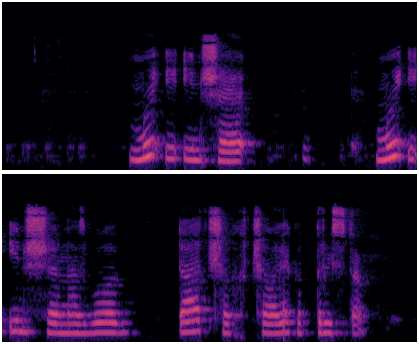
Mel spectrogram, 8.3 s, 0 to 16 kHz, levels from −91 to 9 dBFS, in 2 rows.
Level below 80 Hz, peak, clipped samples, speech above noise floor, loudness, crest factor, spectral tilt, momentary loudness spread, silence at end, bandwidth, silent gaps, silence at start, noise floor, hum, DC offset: -82 dBFS; -22 dBFS; under 0.1%; 40 dB; -37 LUFS; 18 dB; -3.5 dB/octave; 9 LU; 0.5 s; 8.2 kHz; none; 1.25 s; -76 dBFS; none; under 0.1%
